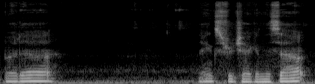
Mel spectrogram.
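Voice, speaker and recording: Casual male hobby vlogger, mid-pitch, unpolished and rambling, light background hum. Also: flat delivery, slow pace, creaky, warm tone. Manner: loose, rambling, thinking aloud with fillers. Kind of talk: casual tank tour vlog. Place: indoors beside a fish tank.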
